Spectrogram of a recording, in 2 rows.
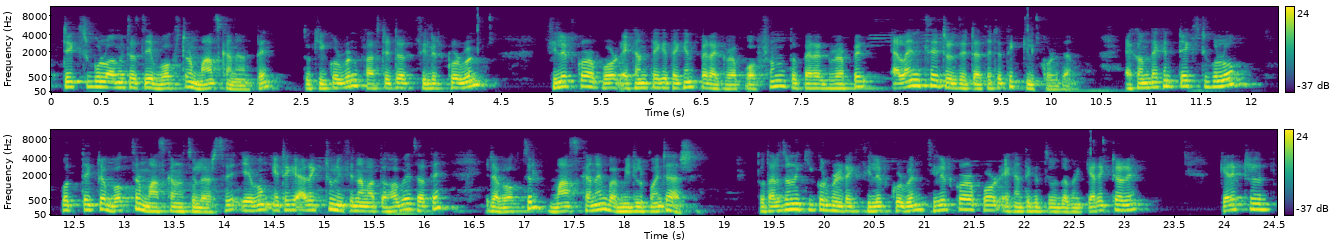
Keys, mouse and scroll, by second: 18.7-20.8 scroll up 1.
